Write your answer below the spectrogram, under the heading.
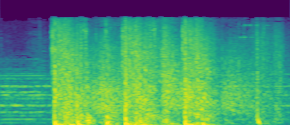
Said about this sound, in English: Oh my good God! Over there, I can hear more gunshots. Quick, let's go help my deputies.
